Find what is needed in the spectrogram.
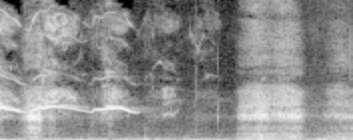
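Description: A woman's high-pitched, wheezy laugh trailing off in the first second, followed by a short breath near the end.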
